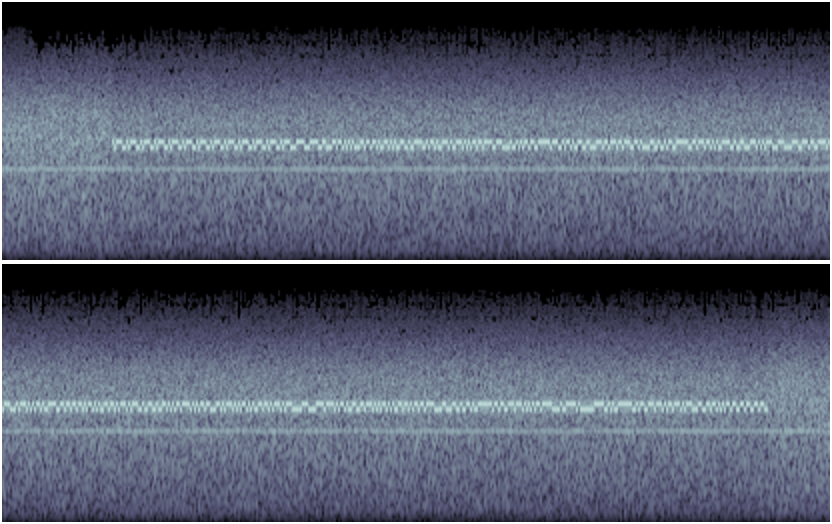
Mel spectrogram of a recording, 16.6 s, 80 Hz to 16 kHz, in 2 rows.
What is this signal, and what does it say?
NAVTEX (SITOR-B), 100 baud, 170 Hz shift, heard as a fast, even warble, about 2050 Hz centre, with radio static and a steady whistle near 1440 Hz. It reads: VIVEN EN CHARCAS TEMPORALES DE ARGENTINA, BOLIVIA, BRASIL, PARAGUAY Y URUGUAY.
